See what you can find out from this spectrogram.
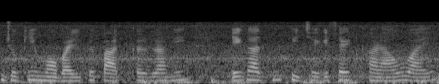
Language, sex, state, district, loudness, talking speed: Hindi, female, Bihar, Kishanganj, -26 LUFS, 245 wpm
